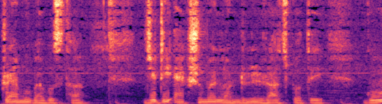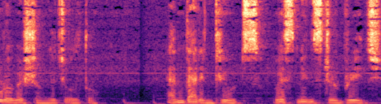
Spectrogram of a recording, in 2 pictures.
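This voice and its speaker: Music plays in the background as a man talks at medium pitch. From Kolkata, India. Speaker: travel vlogger. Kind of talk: scripted narration. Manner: formal.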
